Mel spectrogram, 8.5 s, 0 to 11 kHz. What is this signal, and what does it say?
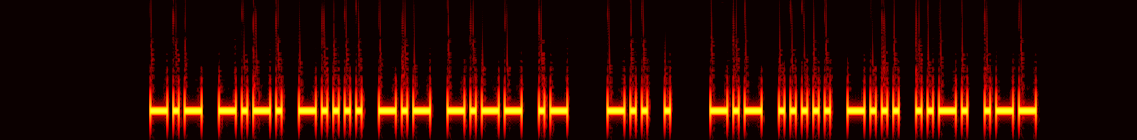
Morse code, heard as a keyed tone, about 28 wpm, 700 Hz. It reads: KC6KYA DE K5BFW
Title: USA Callsign DE Callsign 28wpm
